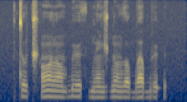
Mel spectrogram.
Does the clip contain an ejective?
yes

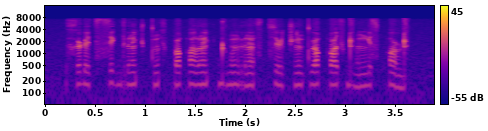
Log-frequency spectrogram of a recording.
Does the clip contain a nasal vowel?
yes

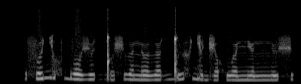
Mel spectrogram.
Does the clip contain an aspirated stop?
no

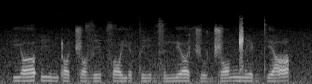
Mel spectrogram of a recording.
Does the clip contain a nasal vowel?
no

